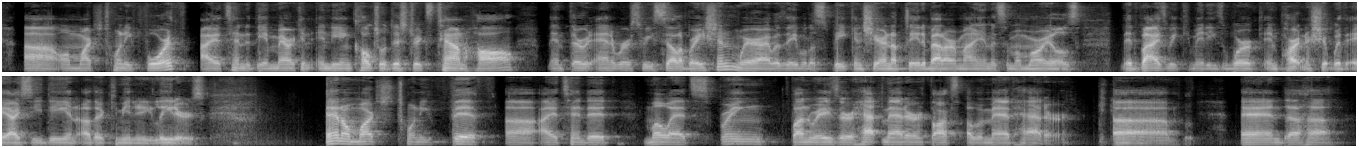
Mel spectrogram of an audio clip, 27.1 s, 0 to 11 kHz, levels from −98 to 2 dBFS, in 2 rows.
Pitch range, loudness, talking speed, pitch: 85-95 Hz, -26 LUFS, 135 wpm, 90 Hz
